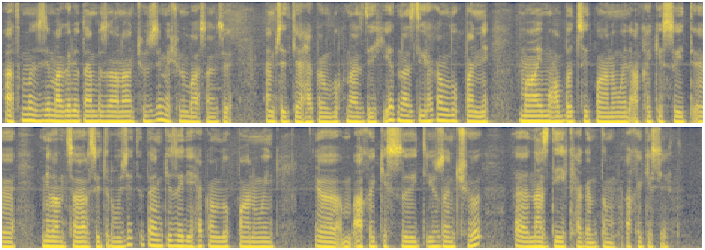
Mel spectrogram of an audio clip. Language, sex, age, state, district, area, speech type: Kashmiri, male, 18-30, Jammu and Kashmir, Srinagar, urban, spontaneous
